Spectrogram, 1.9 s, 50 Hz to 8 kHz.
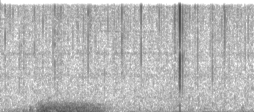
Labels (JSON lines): {"label": "biophony, growl", "recorder": "SoundTrap 500"}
